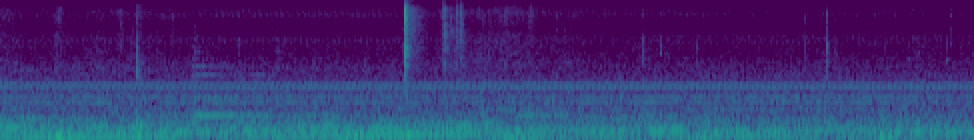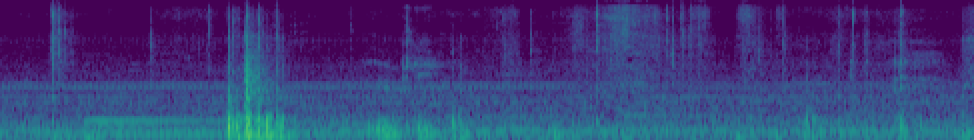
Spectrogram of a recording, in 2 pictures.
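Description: Small tools and a circuit board being handled on a workbench: a few sharp clicks, and one louder knock about nine seconds in, over a faint steady hum.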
